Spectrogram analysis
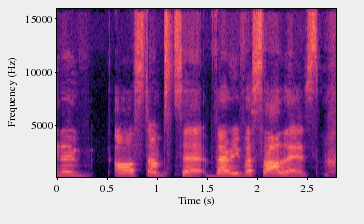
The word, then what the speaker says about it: Versailles: We have a town called Versailles, but we don't pronounce it like the French. We say Versailles.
